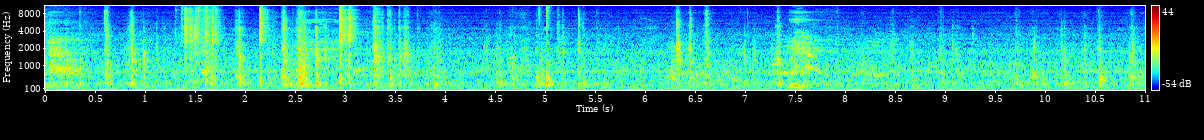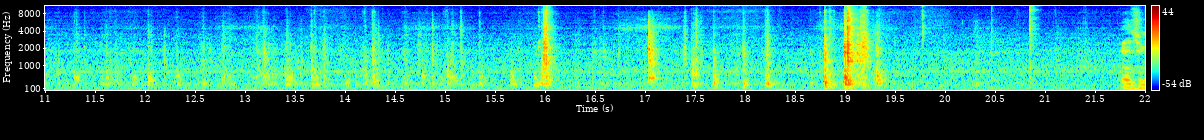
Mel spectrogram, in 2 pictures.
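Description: Scattered clicks, taps and knocks of hand-work on a scooter's key switch and wiring, with a sharper knock about three seconds before the end, over a faint steady hum.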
